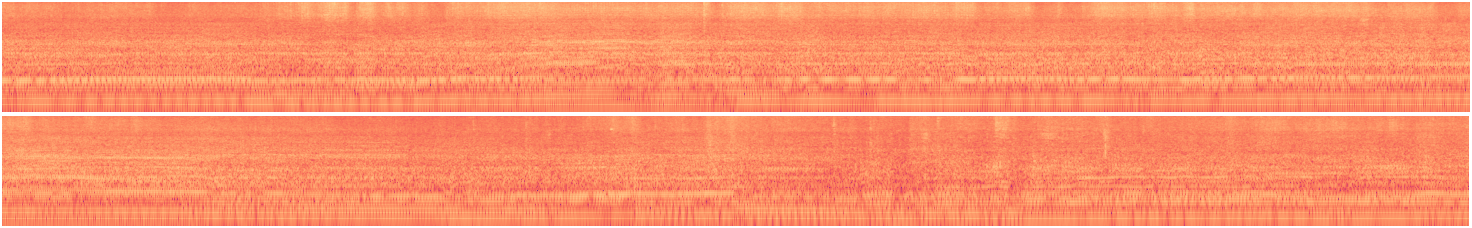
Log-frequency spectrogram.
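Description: ATV engine running steadily under way, its pitch rising and falling a little with the throttle.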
